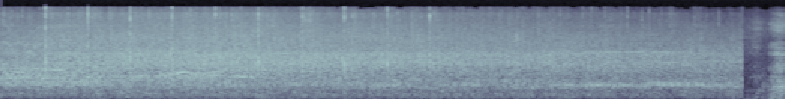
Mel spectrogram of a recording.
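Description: Crowd applause as a steady, even wash of clapping that fades slightly and then cuts off suddenly at the very end.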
